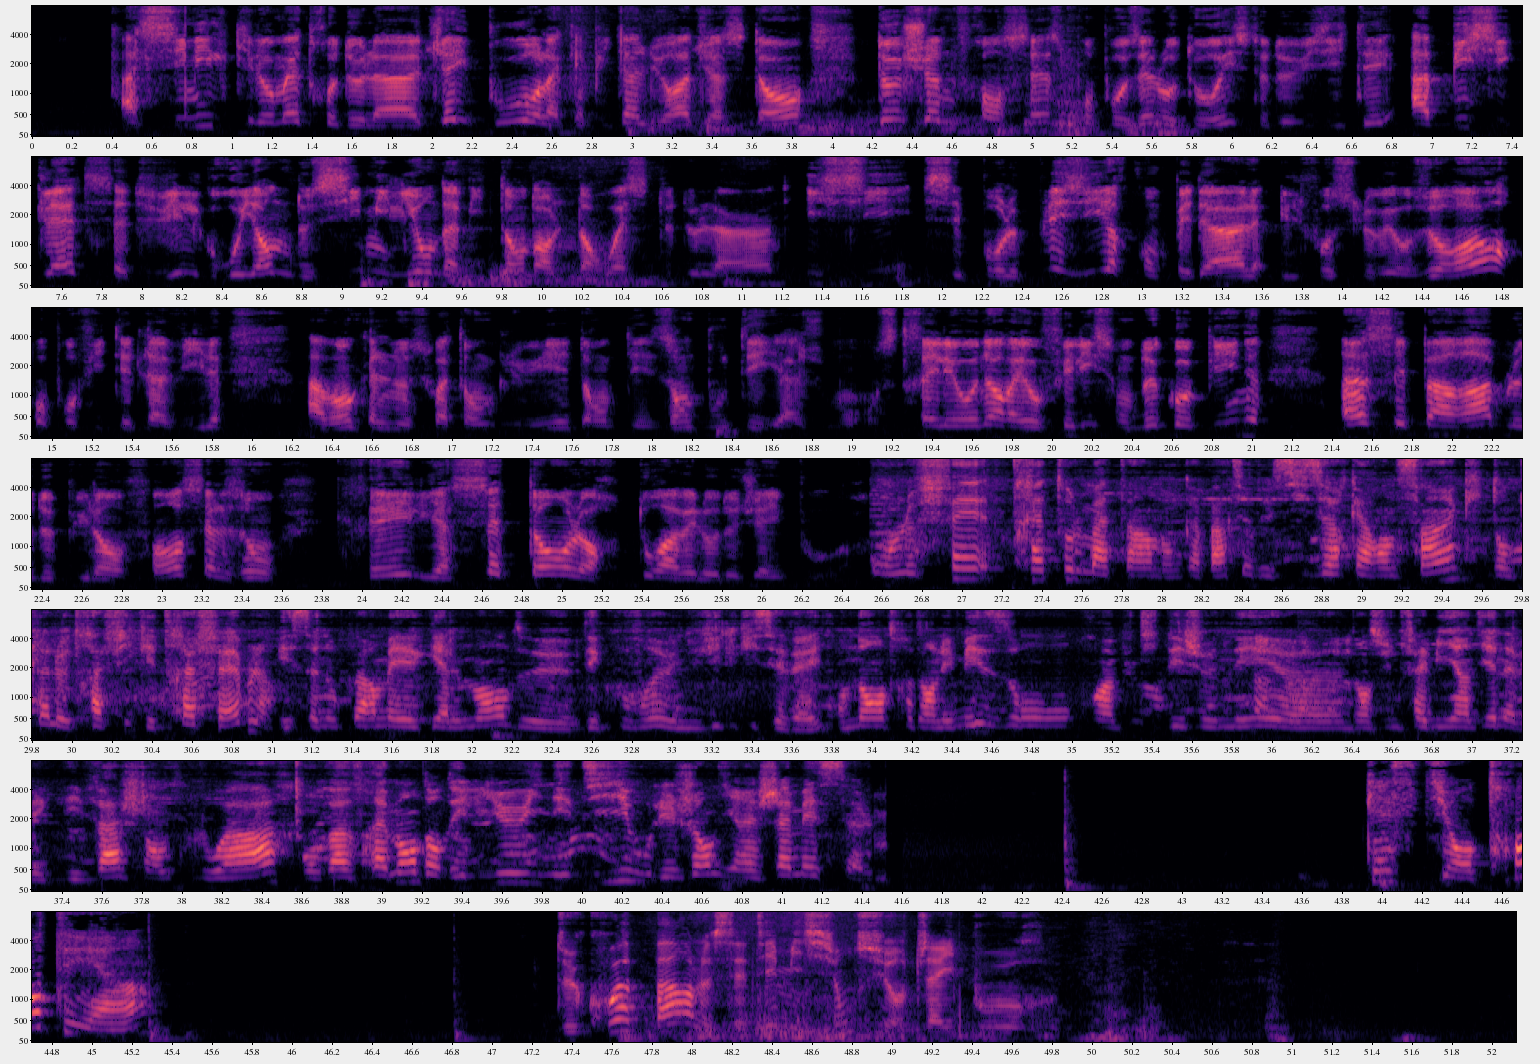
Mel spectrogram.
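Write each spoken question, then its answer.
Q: De quoi parle cette émission sur Jaipur ?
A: De visites de Jaipur à vélo, tôt le matin, proposées aux touristes par deux jeunes Françaises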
